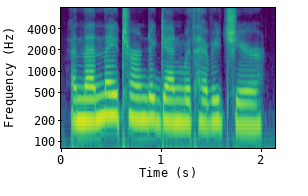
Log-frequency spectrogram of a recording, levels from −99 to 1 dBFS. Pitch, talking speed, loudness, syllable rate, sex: 195 Hz, 225 wpm, -16 LUFS, 5.8 syllables/s, female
